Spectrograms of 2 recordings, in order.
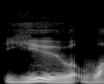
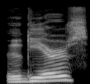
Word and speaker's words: Uyghurs: uyghurs and that's spelled u-y-g-h-u-r-s in in English so it looks like ugiers but it's pronounced uyghurs and these these ethnic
